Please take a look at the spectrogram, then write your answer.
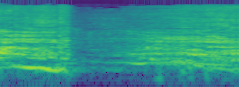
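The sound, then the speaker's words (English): A loud African lion roar at Gay's Lion Farm, a tourist attraction in El Monte where African lions were bred, trained and exhibited, with a deep, rumbling low end, a brief drop in the middle, then a rough, grunting continuation that carries on without anyone speaking. “a tourist attraction in El Monte, dedicated to the breeding, training, and exhibition of African lions.”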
